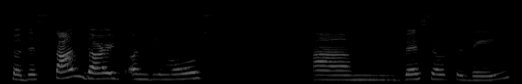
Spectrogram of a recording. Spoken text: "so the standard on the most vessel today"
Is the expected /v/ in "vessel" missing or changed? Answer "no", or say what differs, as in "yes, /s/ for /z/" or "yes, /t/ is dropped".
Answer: no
